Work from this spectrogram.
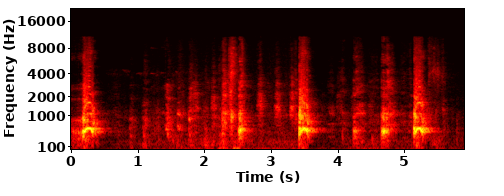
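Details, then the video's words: A Chow Chow lets out a string of loud, abrupt barks, about six strong ones mixed with quieter grunting and huffing sounds in between, in a dense run over six seconds. "Chow Chow barking"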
